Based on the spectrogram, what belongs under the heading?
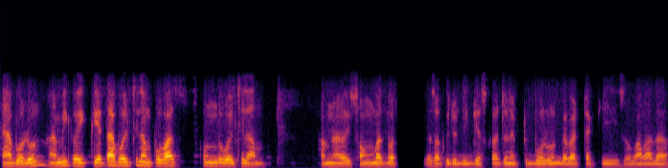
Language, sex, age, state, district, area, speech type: Bengali, male, 18-30, West Bengal, Hooghly, urban, conversation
